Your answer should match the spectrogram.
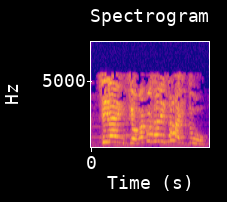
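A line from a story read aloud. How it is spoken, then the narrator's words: Yelled. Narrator (Italian): urla Felipe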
